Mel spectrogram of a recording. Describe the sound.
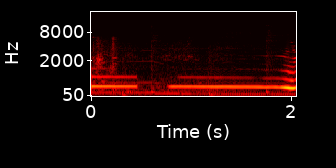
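A person imitates a wolf howl, one long sustained wavering tone held for about two seconds, fairly loud, with a brief dip midway and a rising bend at the end.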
